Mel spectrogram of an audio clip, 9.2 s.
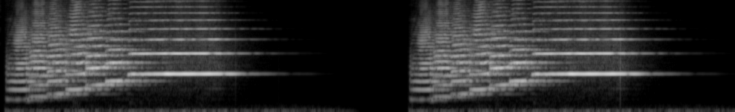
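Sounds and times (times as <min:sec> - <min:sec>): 
trumpet arpeggio: 0:00.2 - 0:01.9, 0:05.2 - 0:07.8.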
